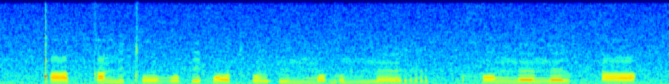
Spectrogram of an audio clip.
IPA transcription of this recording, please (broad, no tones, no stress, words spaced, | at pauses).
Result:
ǃɑ tːɑŋʉtʼo vofefɔ t͡sʼolʔʉmːɔɡo mːœr | xɔŋ nœ ŋœlkːɑ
